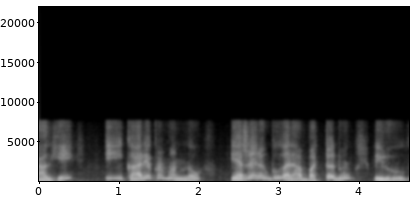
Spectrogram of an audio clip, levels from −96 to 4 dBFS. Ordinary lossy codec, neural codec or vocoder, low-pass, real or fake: none; codec, 16 kHz, 0.7 kbps, FocalCodec; none; fake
